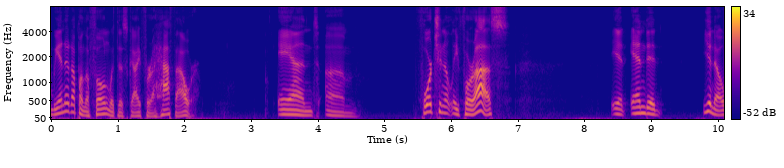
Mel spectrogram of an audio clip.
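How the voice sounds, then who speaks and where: A man's voice: mid-range voice, no room sound, clean studio sound. A man with an American accent casually telling a story, acting out bits of dialogue as he goes. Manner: animated, re-enacts dialogue in his retelling.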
